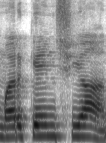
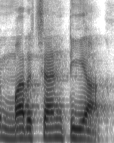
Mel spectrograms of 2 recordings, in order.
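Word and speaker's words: Marchantia: Next है मरकेंशिया। नहीं तो बोलेंगे मर्चेंटिया। तो ये ना मर्चेंटिया है ना मरजावा है। यह है मरकेंशिया। प्रॉपर हमको प्रोनाउंसिएशन करना है।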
